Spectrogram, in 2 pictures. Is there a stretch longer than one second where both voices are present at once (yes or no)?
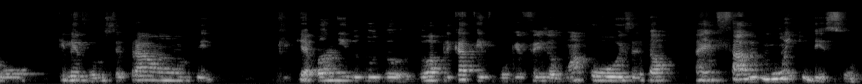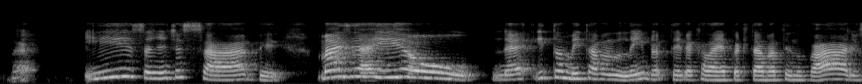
no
